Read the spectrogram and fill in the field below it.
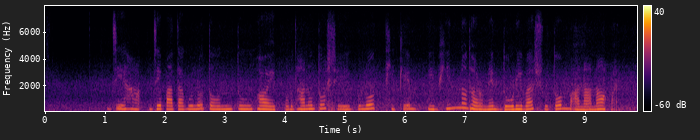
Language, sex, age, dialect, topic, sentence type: Bengali, female, 18-24, Western, agriculture, statement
